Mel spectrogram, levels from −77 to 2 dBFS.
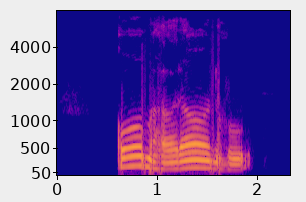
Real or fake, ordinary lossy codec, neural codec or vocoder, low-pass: real; Opus, 16 kbps; none; 7.2 kHz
